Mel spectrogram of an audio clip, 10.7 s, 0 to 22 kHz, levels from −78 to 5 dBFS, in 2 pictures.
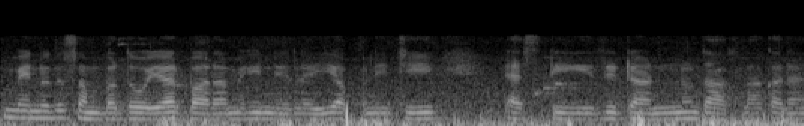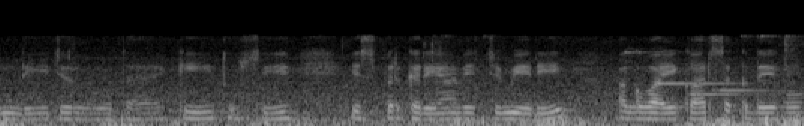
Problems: background sounds at intervals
